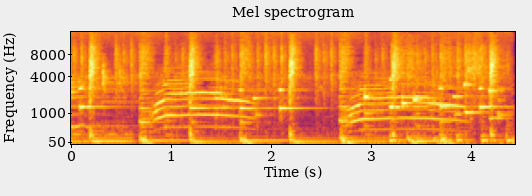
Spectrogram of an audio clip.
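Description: Two long cat meows, each rising then sliding down, about a second apart, over a song with a steady bass beat.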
